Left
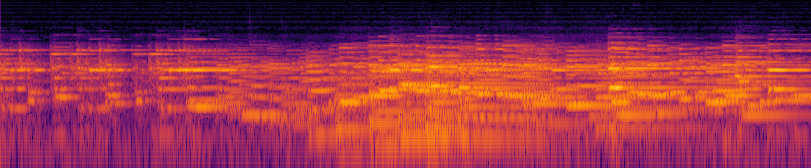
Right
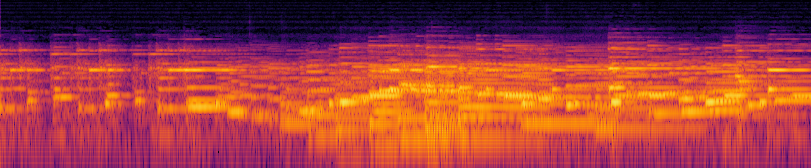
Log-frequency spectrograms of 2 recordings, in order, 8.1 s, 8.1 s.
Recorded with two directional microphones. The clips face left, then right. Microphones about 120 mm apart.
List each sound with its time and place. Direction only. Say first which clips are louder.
2.0 s music: right 8 dB; 30° right (ahead or behind)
